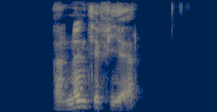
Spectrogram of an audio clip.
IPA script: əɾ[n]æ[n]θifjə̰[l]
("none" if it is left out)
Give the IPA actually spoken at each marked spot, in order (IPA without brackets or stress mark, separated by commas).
n, n, ɾ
